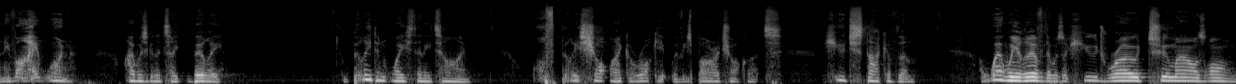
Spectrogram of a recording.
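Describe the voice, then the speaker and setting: In an English accent, a man speaks somewhat breathily with a dark, mellow tone and long, frequent pauses, the sound dry and close with no echo. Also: fairly high pitch for a man, ordinary pitch variation, big swings in loudness. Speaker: public speaker. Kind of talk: motivational talk.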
